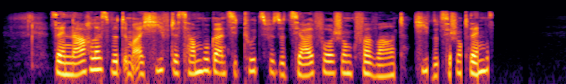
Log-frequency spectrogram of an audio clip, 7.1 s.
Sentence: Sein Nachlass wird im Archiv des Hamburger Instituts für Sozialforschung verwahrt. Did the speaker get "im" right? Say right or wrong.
right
